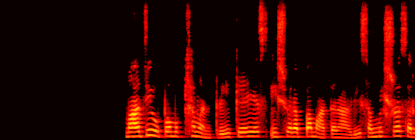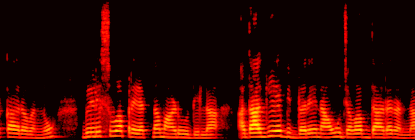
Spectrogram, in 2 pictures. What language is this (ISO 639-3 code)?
kan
